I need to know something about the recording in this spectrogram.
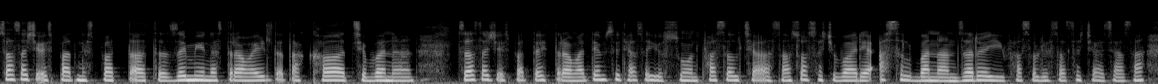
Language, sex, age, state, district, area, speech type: Kashmiri, female, 18-30, Jammu and Kashmir, Baramulla, rural, spontaneous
